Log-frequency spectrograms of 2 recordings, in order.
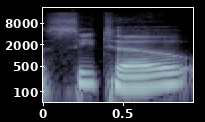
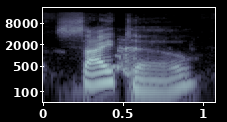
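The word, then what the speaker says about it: CITO: week is coming up for those that are familiar with uh seto or the alternate pronunciation which is incorrect but you can still say it that way if you wish cyto cash in trash out season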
